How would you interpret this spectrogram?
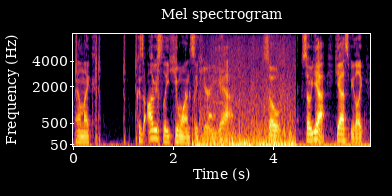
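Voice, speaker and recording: A man's voice: lowish voice, lively intonation, unhurried, noisy background. A teenage boy whose first language is Spanish, telling a rambling, self-deprecating story while playing a game, often stammering and restarting. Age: teens. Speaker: YouTuber.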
